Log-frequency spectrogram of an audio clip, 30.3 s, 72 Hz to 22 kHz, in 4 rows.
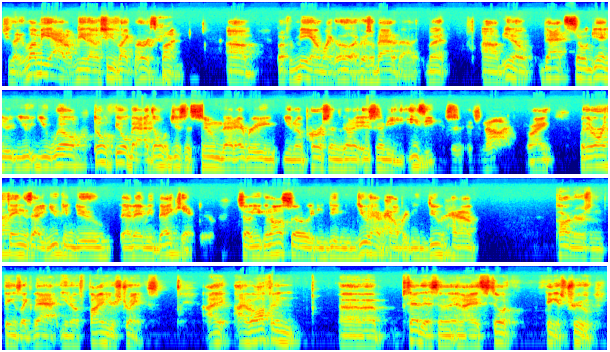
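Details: Adult man with a lifelong severe stutter, worked on intensively, including 12 or 13 days of practice at a speech school, speaking in a podcast conversation: stuttering.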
